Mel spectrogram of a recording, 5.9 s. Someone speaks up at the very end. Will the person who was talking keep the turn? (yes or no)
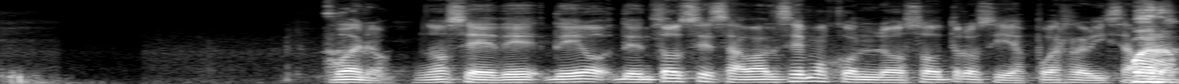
no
